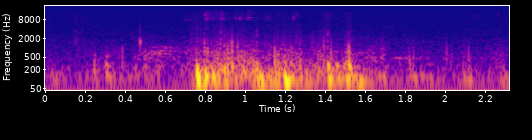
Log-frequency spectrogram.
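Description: A short cluster of dull knocks and bumps lasting under a second, near the middle.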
